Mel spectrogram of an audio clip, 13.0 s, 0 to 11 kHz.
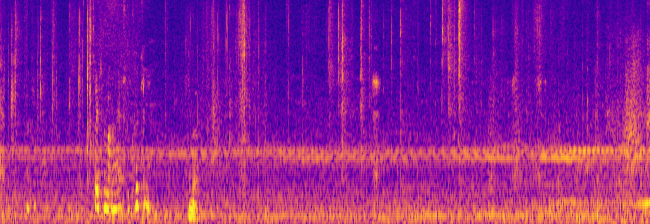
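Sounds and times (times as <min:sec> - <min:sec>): plastic wrapper crinkling: 0:00.0 - 0:02.1, 0:03.3 - 0:10.1
faint steady whine: 0:00.0 - 0:13.0.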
